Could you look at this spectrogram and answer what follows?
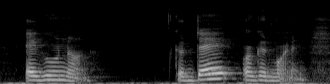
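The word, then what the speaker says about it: egun on: morning or good day that's a GU nun penguin on two words aigoo nun good day or good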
